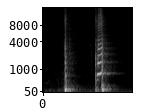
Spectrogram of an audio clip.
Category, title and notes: Sound effects > Objects / House appliances
Rolling Drawer 07
drawer, open, dresser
